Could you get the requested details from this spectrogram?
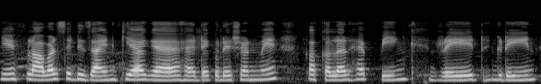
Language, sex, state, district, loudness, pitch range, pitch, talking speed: Hindi, female, Bihar, Katihar, -17 LUFS, 205-230 Hz, 215 Hz, 175 wpm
